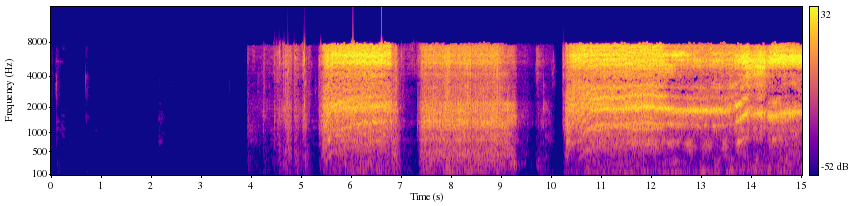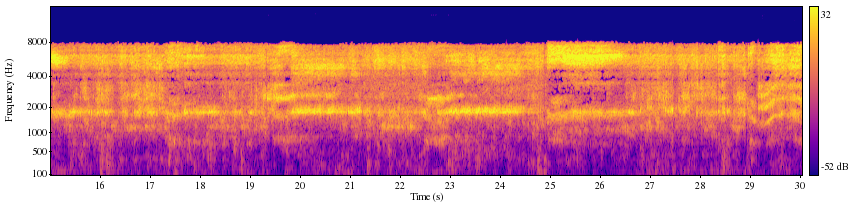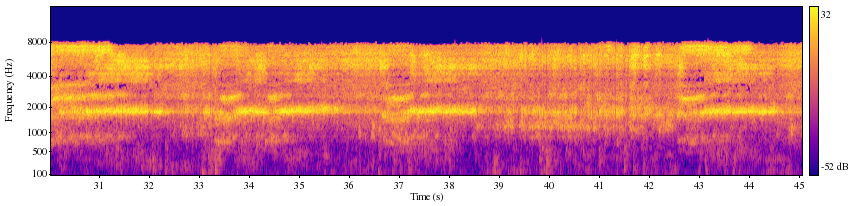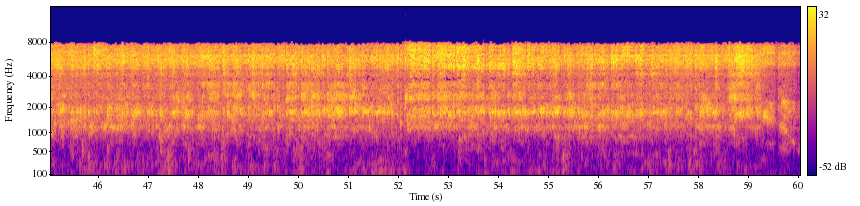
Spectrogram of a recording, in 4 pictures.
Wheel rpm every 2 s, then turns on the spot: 0, 0, 20, 70, 30, 100, 170, 220, 230, 230, 230, 220, 230, 230, 220, 220, 230, 230, 230, 230, 230, 230, 230, 230, 230, 230, 230, 230, 230, 200.
6-10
